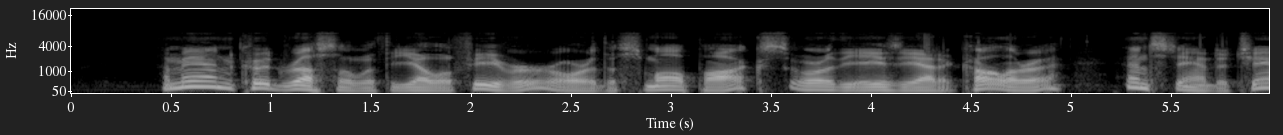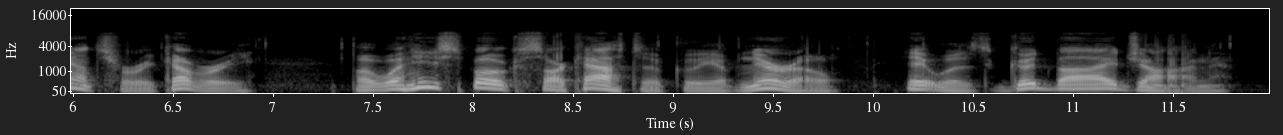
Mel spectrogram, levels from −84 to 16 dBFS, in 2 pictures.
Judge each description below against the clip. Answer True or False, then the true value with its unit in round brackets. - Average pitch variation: False (8.1 semitones)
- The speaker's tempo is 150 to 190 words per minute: True (170 wpm)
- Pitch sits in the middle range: False (105 Hz)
